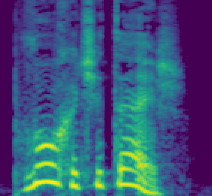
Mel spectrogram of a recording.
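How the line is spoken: Snort. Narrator (Russian): хмыкнул Керимов

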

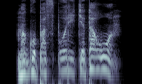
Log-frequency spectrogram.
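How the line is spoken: Whispered. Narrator (Russian): прошептал Геттис

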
